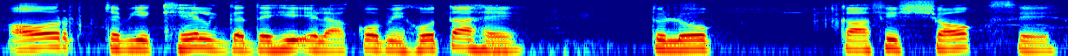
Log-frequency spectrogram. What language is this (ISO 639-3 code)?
urd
